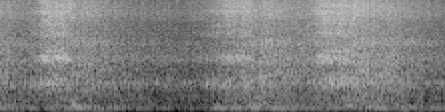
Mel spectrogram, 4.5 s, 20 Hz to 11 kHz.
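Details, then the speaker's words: 1965 Jeep CJ5, newly fitted XF Falcon electronic ignition and distributor, stone cold, possibly low on oil, suspected fuel supply issues: three quick blips rising cleanly and settling to even idle, no misses; smooth. "all right so that's it it's really smooth"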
